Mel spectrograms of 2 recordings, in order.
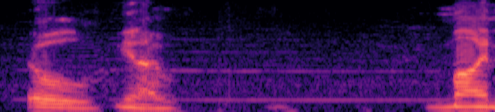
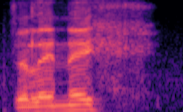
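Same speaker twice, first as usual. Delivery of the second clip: Villainich with a throaty Scottish or Dutch ch at the end; Scottish or Dutch try; 4 semitones higher than usual. Shown as a demonstration. Streamer tries Villainich in a Scottish or Dutch accent. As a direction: give Villainich a light Scottish or Dutch ch ending. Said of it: "how's my Scottish or Dutch?".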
